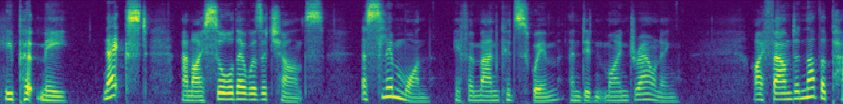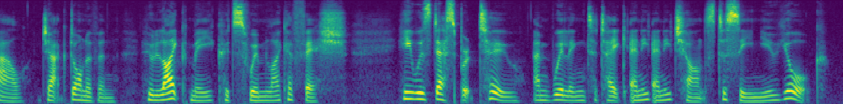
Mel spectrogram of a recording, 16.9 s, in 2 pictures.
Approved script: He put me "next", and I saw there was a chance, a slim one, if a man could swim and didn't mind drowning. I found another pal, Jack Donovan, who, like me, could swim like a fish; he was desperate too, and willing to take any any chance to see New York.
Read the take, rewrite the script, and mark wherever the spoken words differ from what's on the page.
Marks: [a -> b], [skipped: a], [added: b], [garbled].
He put me "next", and I saw there was a chance, a slim one, if a man could swim and didn't mind drowning. I found another pal, Jack Donovan, who, like me, could swim like a fish; he was desperate too, and willing to take any any chance to see New York.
